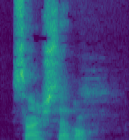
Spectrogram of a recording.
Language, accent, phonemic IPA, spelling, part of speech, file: French, France, /sɛ̃ʒ sa.vɑ̃/, singe savant, noun, LL-Q150 (fra)-singe savant.wav
- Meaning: trained monkey (person able to reproduce complicated acts by mimicry, but without any deep understanding of them)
